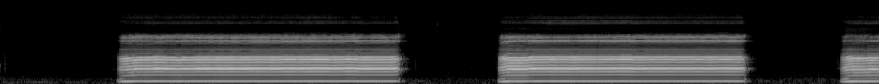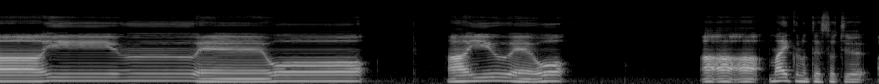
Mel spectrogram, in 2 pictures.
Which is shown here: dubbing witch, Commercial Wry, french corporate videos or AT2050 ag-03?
AT2050 ag-03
